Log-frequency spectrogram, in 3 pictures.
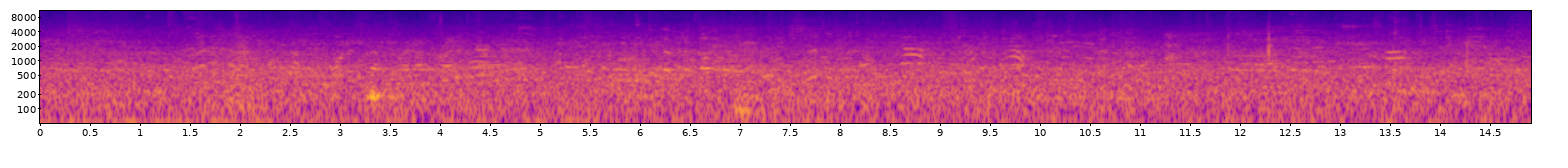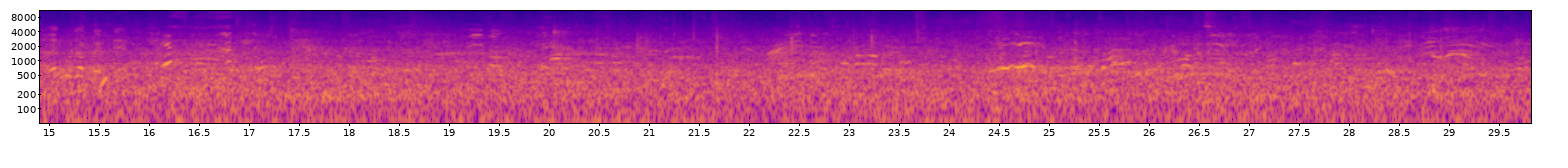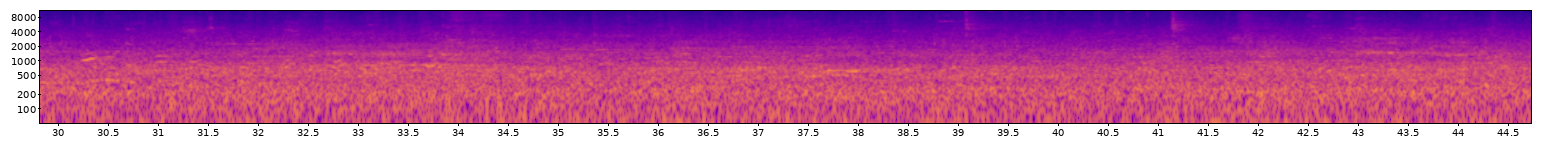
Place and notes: Barcelona, SPAIN
Plaça de Reial
REC: Sony PCM-D100 ORTF
9 August 2018, 14:35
